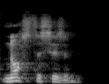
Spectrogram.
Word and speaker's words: Gnosticism: And one of the first challenges that hits the New Testament church is a challenge called Gnosticism with a silent G.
